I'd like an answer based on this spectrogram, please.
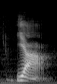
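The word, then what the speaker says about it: Я: Ja. Ja heißt ich, ausgesprochen ja. Ich heißt auf Russisch ja. Ein Buchstabe nur, der letzte im Alphabet.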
